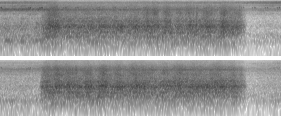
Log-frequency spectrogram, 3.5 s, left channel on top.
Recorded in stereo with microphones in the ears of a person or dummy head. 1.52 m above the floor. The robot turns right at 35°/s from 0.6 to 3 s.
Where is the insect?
35° left; by 3.5 s 120° left.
